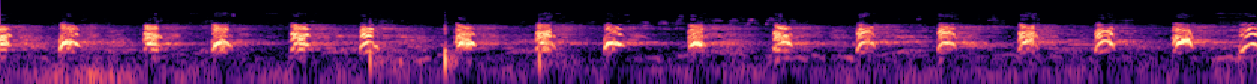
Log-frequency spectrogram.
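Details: During protection training, a Giant Schnauzer barks hard and fast: a long series of loud, clipped barks at a little under two per second, fairly even in strength throughout.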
